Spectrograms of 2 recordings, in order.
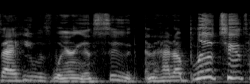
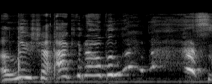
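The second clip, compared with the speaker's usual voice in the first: very high, thrilled, swooping, excited screaming. Retelling a man talking about a girl in a parking lot, imitating excited screaming. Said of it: "he's so excited and he's screaming".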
